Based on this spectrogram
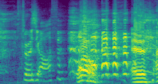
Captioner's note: laughter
